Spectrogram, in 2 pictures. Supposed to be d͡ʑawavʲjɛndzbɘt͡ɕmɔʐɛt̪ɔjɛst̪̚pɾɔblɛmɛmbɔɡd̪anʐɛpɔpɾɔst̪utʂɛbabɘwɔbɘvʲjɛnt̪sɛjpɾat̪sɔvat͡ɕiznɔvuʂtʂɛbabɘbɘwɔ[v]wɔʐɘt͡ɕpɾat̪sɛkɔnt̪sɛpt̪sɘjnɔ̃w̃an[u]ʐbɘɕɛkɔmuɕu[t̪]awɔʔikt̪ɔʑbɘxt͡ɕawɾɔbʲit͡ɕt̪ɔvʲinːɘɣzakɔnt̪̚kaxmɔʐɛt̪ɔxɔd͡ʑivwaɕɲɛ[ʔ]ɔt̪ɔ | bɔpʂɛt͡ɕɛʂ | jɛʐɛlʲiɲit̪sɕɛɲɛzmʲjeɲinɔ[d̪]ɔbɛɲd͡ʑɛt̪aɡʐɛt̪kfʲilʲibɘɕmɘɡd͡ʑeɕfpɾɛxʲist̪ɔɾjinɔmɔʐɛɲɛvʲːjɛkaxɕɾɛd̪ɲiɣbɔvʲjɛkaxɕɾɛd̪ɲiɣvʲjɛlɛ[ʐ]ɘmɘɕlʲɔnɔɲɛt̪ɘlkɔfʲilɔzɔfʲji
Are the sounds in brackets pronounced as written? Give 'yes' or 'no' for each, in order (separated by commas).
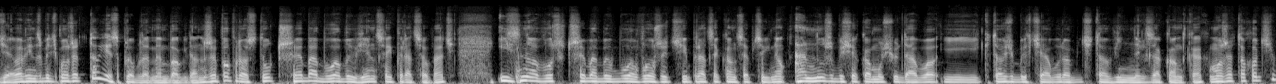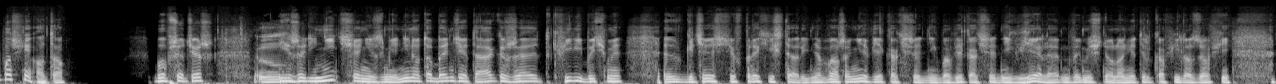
yes, yes, no, yes, no, no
